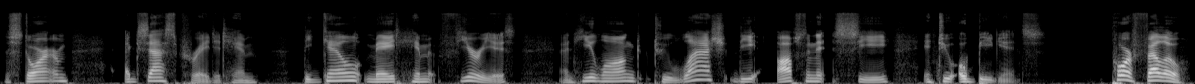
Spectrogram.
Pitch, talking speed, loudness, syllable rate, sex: 130 Hz, 105 wpm, -22 LUFS, 3.8 syllables/s, male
